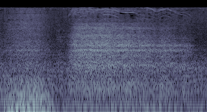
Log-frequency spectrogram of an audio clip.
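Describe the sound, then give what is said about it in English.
A slow, deep inhale through the nose during a breathing exercise: a brief low rumble, then a long, steady, airy draw of breath lasting well over a second. “So you count five and you inhale. Like I'll do that slowly and you'll feel it.”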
